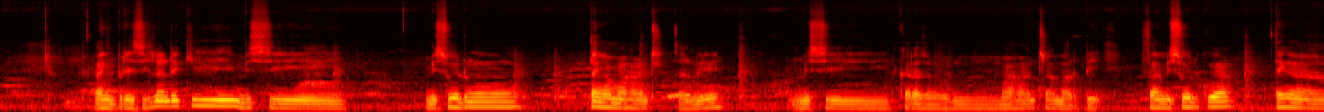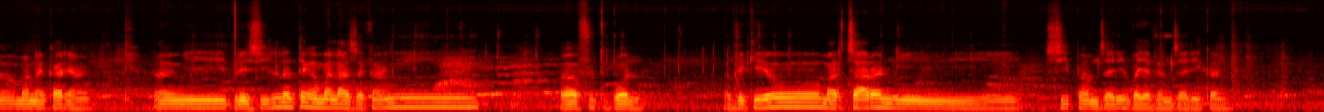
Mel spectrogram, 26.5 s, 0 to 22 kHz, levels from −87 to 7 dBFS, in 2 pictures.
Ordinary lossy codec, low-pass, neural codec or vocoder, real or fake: none; none; autoencoder, 48 kHz, 128 numbers a frame, DAC-VAE, trained on Japanese speech; fake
